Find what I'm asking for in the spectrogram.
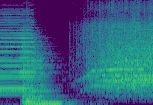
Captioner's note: audience cheering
